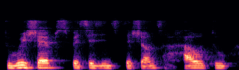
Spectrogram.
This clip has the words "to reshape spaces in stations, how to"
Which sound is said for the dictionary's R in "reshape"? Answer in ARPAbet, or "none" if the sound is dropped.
W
